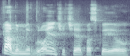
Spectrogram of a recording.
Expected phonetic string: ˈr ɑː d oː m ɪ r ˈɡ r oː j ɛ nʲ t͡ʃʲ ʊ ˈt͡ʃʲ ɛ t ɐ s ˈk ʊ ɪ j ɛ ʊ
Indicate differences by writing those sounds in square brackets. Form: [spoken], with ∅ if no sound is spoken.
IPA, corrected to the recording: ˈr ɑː d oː m ɪ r ˈɡ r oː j ɛ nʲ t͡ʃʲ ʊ ˈt͡ʃʲ ɛ [p] ɐ s ˈk ʊ ɪ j ɛ ʊ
